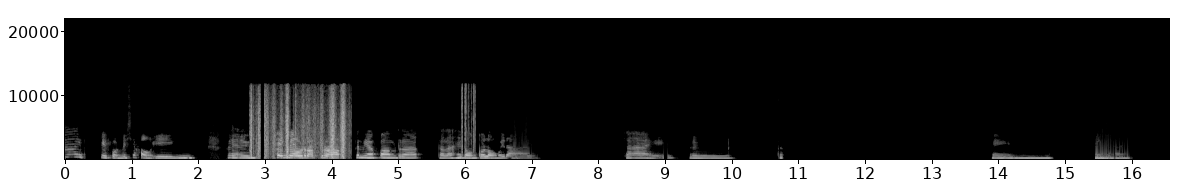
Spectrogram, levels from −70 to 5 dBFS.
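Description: Right at 2.76 s there's cable scratch noise, a gritty rustle riding over the speech, a bit louder than it, until 4.3 s. It's likely a worn cable or connector being moved, with the contact resistance jumping around. It comes back quieter from 5.94 to 6.15 s.

Inside that first scratch, at 2.93 s, the sound drops out for 48 ms and then resumes where it stopped. That's a gap at a join of encoded pieces: chunks encoded separately and butted together with the encoder's start delay and end padding left in. The next one hits at 8.97 s, 60 ms long, so the joins fall every 6 s.

From 6.71 to 8.09 s, and again from 15.37 s to the end, the speech turns into a rigid metallic buzz at 188 Hz. That's robotic sound from repeated short buffers. Audio likely arrived too slowly, so the player looped about 5.3 ms chunks and skipped most of the real signal.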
